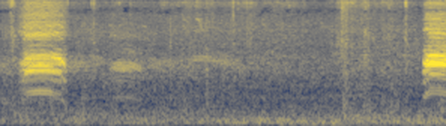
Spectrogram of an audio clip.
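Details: Crows flocking to food at feeding time; one loud harsh caw, a fainter call, then another caw at the end, over a low steady background rumble.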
